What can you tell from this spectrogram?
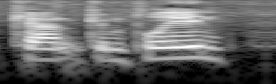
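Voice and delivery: ordinary talk, nothing marked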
